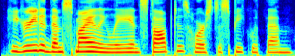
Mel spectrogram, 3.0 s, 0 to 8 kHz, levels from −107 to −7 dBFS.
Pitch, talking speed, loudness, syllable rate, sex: 230 Hz, 245 wpm, -19 LUFS, 6.0 syllables/s, female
